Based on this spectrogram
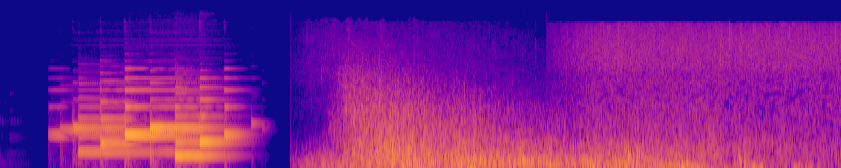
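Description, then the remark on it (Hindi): A short burst of bright musical notes, then a heavy roll of thunder rumbles up and carries on, with a steady hiss of pouring rain joining it and continuing to the end. “लगातार हो रही बारिश ने हमें अपनी फौज बढ़ाने के काफी ठिकाने दे दिए हैं।”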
